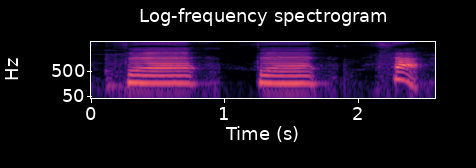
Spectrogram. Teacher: এই সা হরফের মাখরাজ হলো জিহুবার আগা। সা হরফকে জিহুবার আগা এবং উপরের দুই দাঁতের আগা মিলিয়ে নরম করে পড়তে হয়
